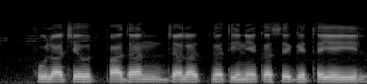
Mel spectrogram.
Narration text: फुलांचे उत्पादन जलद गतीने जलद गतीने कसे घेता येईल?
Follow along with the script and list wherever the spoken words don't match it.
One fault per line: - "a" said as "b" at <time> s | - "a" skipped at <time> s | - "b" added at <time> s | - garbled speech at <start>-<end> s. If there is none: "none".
- "जलद गतीने" skipped at 2.5 s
